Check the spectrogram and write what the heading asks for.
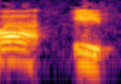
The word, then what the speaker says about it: เอ็ด: แบบ นี้ นะ คะ ครู เคย สังเกต ว่า นั่น หลาย ๆ คน เวลา เห็น เลข หลัก หน่วย เลข 1 นัก เรียน จะ อ่าน ว่า หนึ่ง แต่ ความ จริง แล้ว ถ้า เป็น จำนวน แบบ นี้ เรา จะ อ่าน เลข 1 ใน หลัก หน่วย ว่า เหตุ นะ คะ เช่น จำนวน นี้ คือ 9600 เอ็ด ค่ะ คราว นี้ เรา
